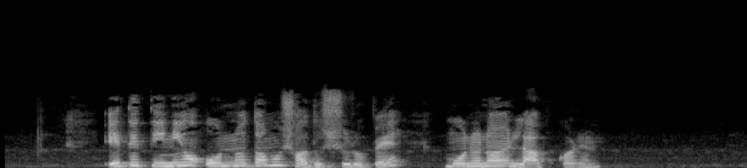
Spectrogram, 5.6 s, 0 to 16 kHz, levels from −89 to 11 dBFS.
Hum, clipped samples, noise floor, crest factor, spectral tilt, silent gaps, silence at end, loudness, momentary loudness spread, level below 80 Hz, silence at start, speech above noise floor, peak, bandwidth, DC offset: none; under 0.1%; -60 dBFS; 16 dB; -5.5 dB/octave; none; 1.1 s; -17 LUFS; 12 LU; -62 dBFS; 0.8 s; 43 dB; -2 dBFS; 7.4 kHz; under 0.1%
